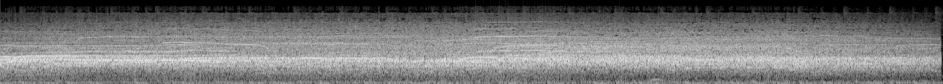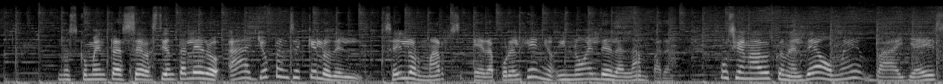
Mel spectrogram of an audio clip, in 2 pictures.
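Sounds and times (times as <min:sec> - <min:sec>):
crowd cheering and whooping in an ovation: 0:00.0 - 0:09.4
shrill whistles: 0:00.0 - 0:09.4
speech: 0:10.3 - 0:18.8.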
